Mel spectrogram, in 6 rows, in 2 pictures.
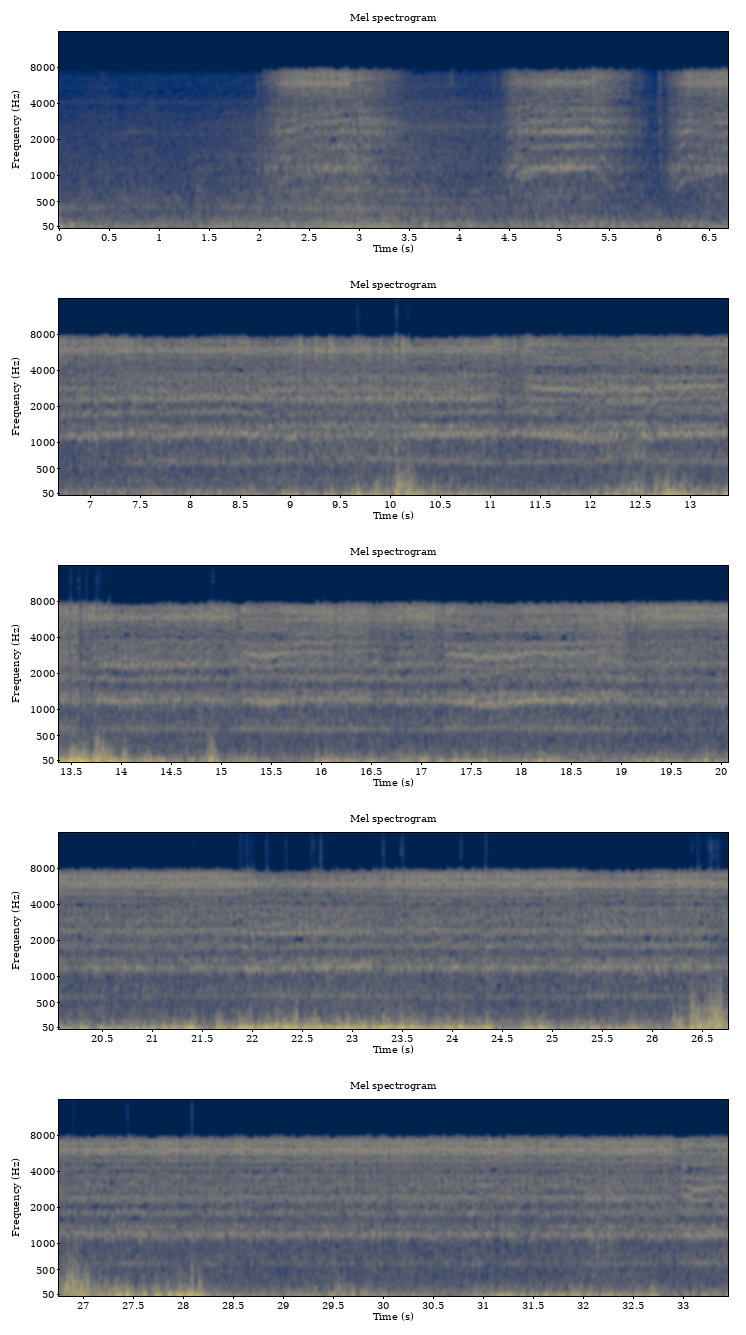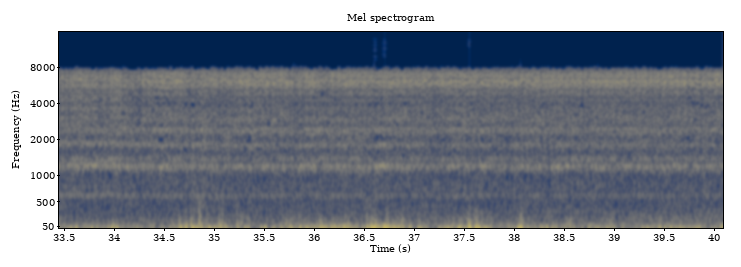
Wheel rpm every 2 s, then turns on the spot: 0, 50, 70, 130, 160, 160, 160, 160, 160, 160, 160, 160, 160, 160, 160, 160, 160, 160, 160, 160.
none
